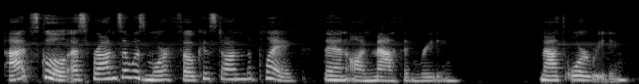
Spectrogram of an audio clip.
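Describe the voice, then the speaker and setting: A woman reads a picture book aloud like a teacher, deliberate and expressive, stopping to give short explanations and repeat phrases for young listeners. Her voice is mid-range.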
